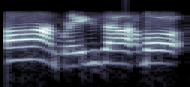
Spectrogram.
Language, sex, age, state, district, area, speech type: Nepali, female, 18-30, West Bengal, Jalpaiguri, rural, conversation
